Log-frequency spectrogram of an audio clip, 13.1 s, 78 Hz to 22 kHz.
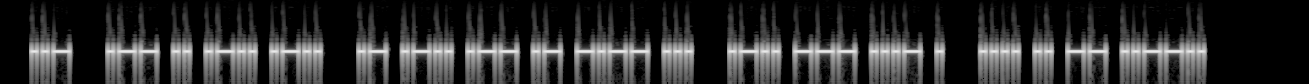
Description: Morse code, heard as a keyed tone, about 22 wpm, 700 Hz. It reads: U WILL ALWAYS LOVE HIM?
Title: Sentences from Top 400 Words and Abbreviations 22wpm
